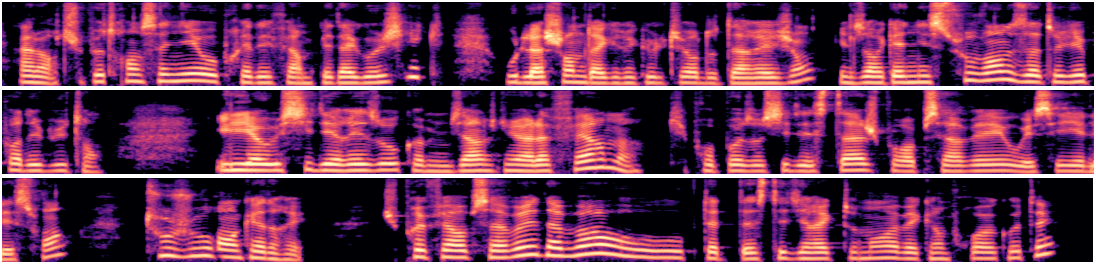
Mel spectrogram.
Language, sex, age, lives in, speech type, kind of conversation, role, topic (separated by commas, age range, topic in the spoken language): French, female, 25-29, France, read, expert-assistant, expert, Quelles sont les bases à connaître pour bien s’occuper d’un troupeau aujourd’hui ?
